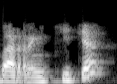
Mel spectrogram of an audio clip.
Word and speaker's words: Barranquilla: I'm located in a city called Barranquilla, which is in the Atlantic coast of Colombia, Caribbean coast.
